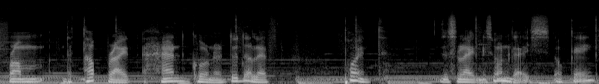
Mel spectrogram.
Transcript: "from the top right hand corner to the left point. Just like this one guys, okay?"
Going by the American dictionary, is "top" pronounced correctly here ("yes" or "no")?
yes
